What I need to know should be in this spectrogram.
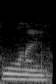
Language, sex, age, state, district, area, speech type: Tamil, female, 18-30, Tamil Nadu, Chennai, urban, read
